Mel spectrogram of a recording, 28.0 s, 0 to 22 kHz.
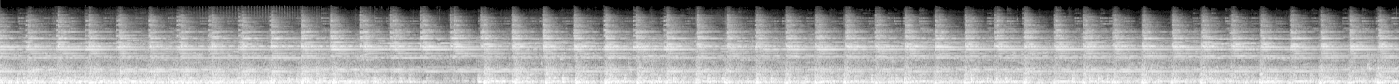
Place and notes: {"title": "Hubli, Sri Gurunathrudha Swami Math, Bells & Co", "date": "2011-02-25 19:32:00", "description": "India, Karnataka, Hubli, Sri Gurunathrudha Swami Math, Temple, Maha Shivaratri, Bells", "latitude": "15.34", "longitude": "75.12", "altitude": "625", "timezone": "Asia/Kolkata"}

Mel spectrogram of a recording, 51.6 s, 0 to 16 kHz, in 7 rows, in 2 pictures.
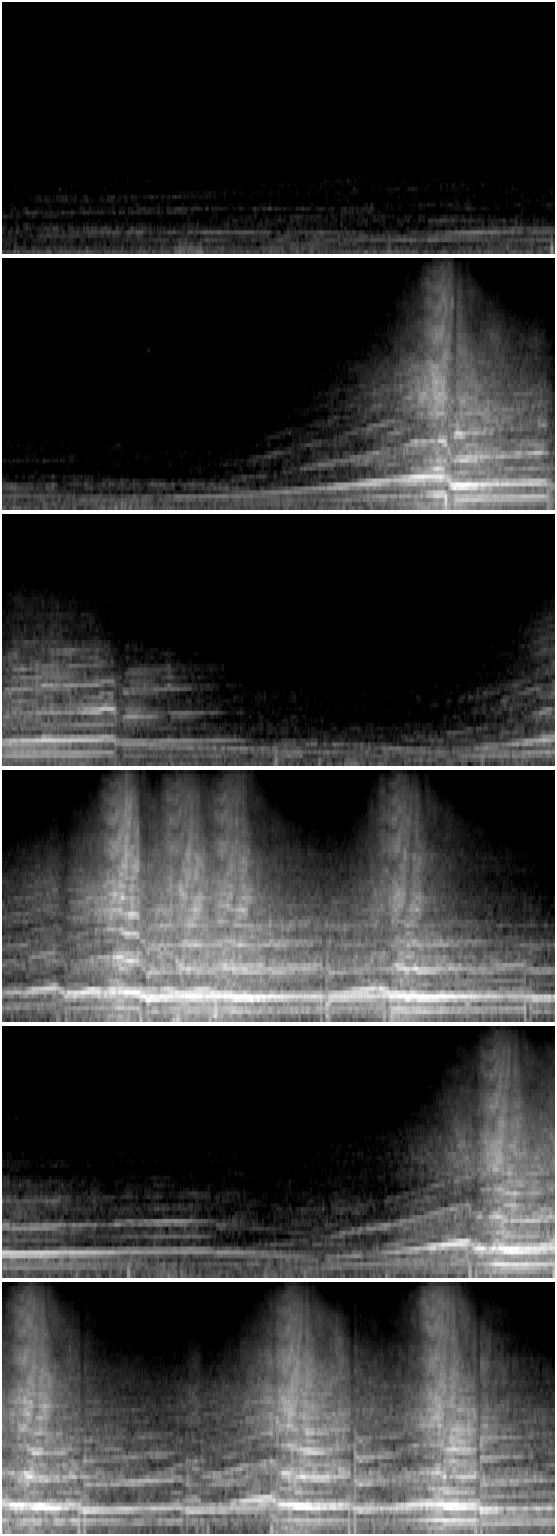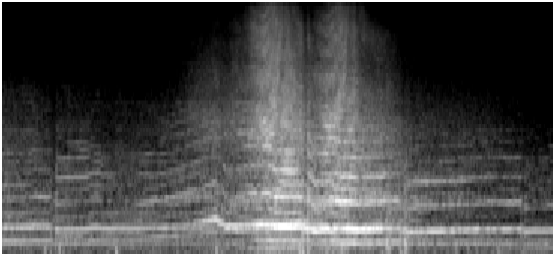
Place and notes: {"title": "Scarborough, UK - motorcycle road racing 2012 ...", "date": "2012-04-15 10:29:00", "description": "600cc qualifying ... Ian Watson Spring Cup ... Olivers Mount ... Scarborough ... open lavalier mics either side of a furry covered table tennis bat used as a baffle ... grey breezy day ... initially a bit loud ... with chiffchaff bird song ...", "latitude": "54.27", "longitude": "-0.41", "altitude": "147", "timezone": "Europe/London"}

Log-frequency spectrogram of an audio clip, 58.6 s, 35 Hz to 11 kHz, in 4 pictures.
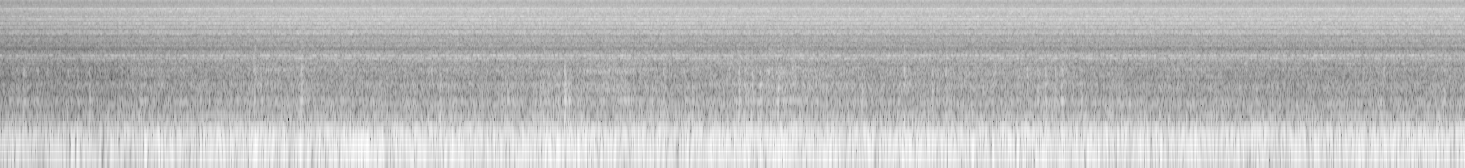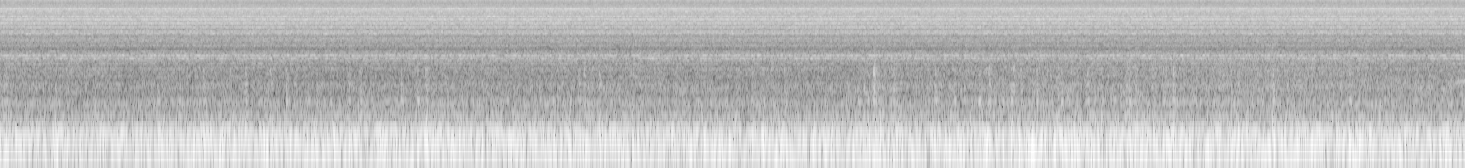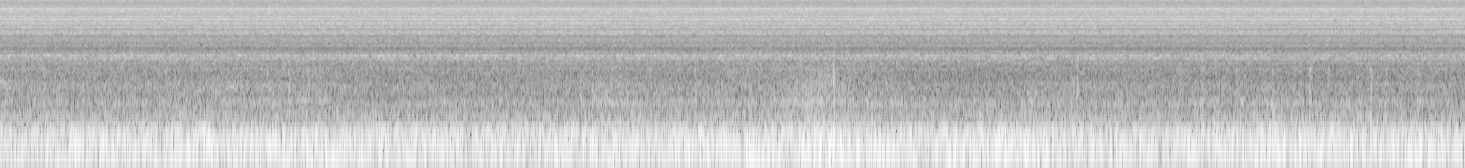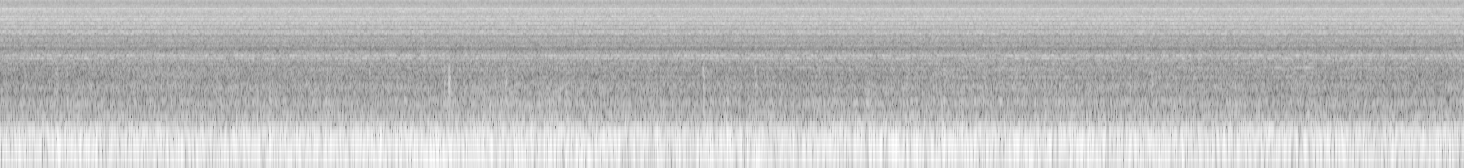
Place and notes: {"title": "Cerro Sombrero, Región de Magallanes y de la Antártica Chilena, Chile - storm log - gas meter box", "date": "2019-03-04 11:55:00", "description": "gas meter box, wind (outside) SW 19 km/h\nCerro Sombrero was founded in 1958 as a residential and services centre for the national Petroleum Company (ENAP) in Tierra del Fuego.", "latitude": "-52.78", "longitude": "-69.29", "altitude": "64", "timezone": "America/Punta_Arenas"}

